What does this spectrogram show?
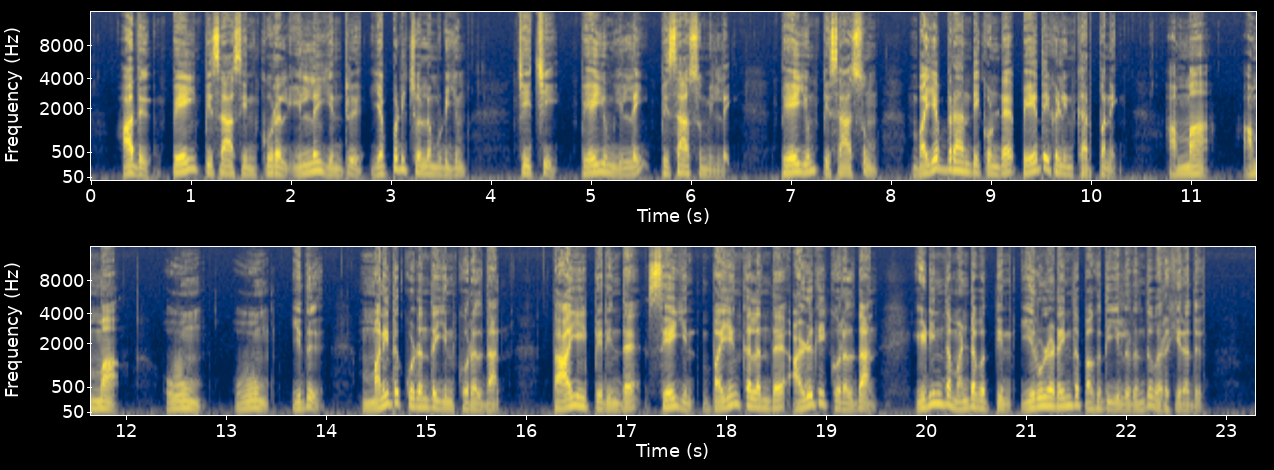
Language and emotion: Tamil, neutral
